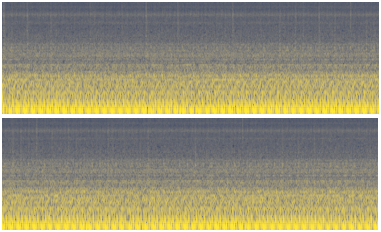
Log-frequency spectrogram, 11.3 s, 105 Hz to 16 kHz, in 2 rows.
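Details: 2018 Mustang GT V8 at idle with a light even tick at about 85 per minute that comes and goes; owner wonders about rod knock or piston slap, source unclear.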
